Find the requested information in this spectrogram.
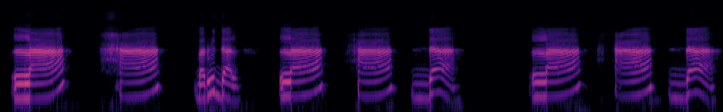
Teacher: Lihat antara lam ke ha itu enggak digerakkan lagi bibirnya, rahangnya.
